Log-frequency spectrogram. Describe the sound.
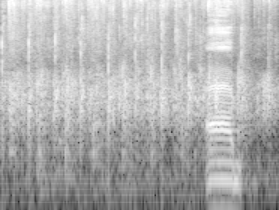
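A crowd claps steadily, a dense crackle of many hands that holds at an even level, with a short voiced cheer rising out of it near the end.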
